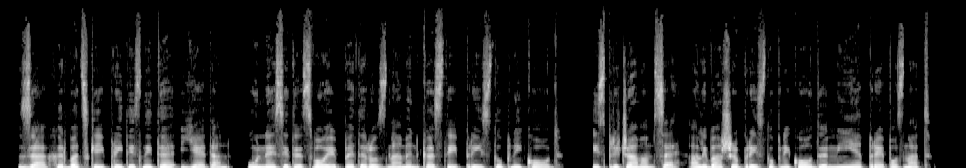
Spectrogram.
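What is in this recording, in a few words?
IVR Croatian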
